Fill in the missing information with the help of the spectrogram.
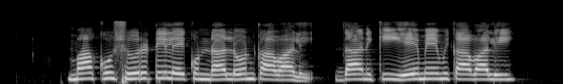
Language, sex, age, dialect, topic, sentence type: Telugu, female, 25-30, Telangana, banking, question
